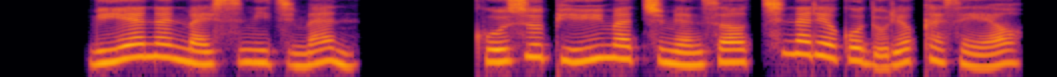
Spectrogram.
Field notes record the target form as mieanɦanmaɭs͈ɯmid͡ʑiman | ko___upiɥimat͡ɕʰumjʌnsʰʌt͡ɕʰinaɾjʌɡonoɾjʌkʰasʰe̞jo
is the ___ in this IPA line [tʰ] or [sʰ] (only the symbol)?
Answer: sʰ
